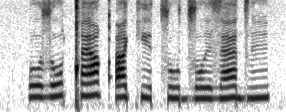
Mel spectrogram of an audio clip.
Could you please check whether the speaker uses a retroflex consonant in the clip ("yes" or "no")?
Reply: no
